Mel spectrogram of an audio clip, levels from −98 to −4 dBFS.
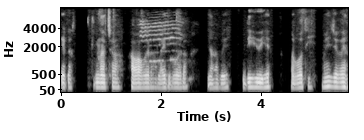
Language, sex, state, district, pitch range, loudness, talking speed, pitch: Hindi, male, Bihar, Araria, 115-120 Hz, -20 LUFS, 200 wpm, 115 Hz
